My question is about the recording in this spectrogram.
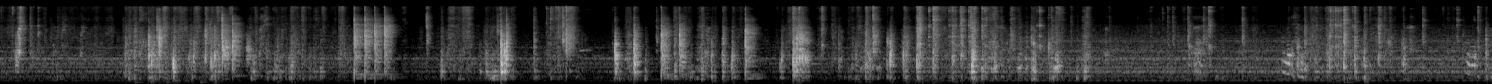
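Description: Irregular metallic clinks and rattles of hand tools being rummaged through and picked up, mixed with wooden knocks of timber studs being handled.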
